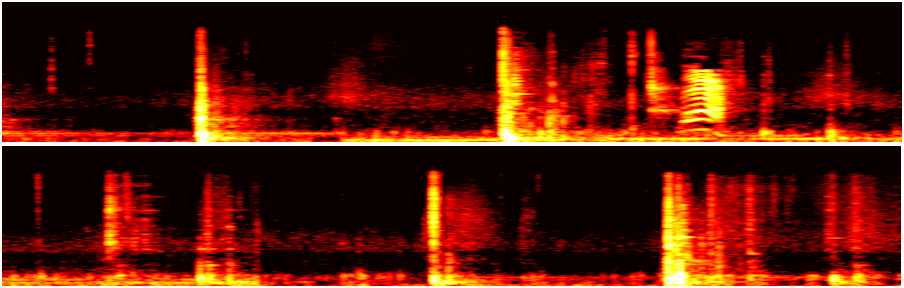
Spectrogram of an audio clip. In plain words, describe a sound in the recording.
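A hatchet chops into wood with sharp knocks.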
